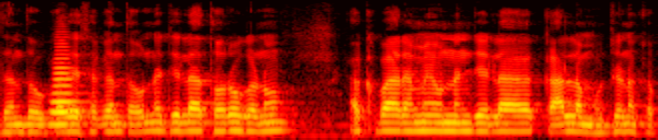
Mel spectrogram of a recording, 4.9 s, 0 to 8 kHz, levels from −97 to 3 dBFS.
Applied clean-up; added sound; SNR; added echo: none; Brass instrument; 5 dB; none.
